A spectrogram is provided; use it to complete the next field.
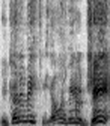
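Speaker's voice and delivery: mock alarmed, very high shriek. Retelling the wife's reaction in the elevator: imitating wife shrieking. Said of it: "My wife shrieks".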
